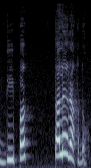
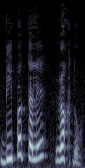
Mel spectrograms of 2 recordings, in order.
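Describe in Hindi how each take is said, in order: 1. विराम पहले शब्द के बाद आता है। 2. विराम दूसरे शब्द के बाद आता है। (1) "दूसरे वाक्य में जो विराम दिया गया वो दीपक के बाद" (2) "पहले वाक्य में विराम ... तले के बाद"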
